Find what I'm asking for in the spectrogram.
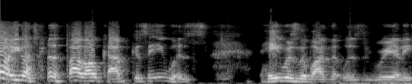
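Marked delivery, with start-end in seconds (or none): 0.0-1.3 eager mate. Retold or imitated. Mate Munster quoted keen for pub.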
